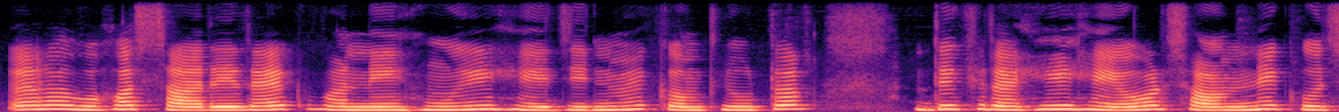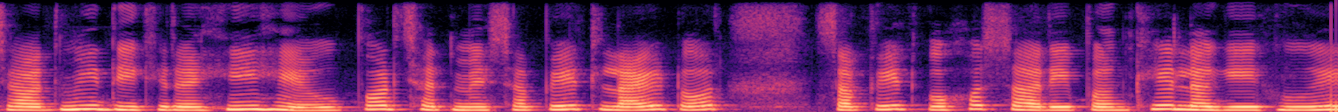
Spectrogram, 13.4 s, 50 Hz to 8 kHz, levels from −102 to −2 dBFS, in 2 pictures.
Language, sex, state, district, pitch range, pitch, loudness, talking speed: Hindi, female, Odisha, Nuapada, 225-270 Hz, 245 Hz, -16 LUFS, 145 wpm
